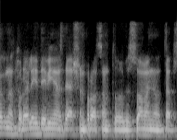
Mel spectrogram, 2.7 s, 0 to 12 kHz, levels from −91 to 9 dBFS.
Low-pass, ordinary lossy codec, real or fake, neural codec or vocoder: 7.2 kHz; MP3, 64 kbps; fake; codec, 16 kHz, 6 kbps, DAC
